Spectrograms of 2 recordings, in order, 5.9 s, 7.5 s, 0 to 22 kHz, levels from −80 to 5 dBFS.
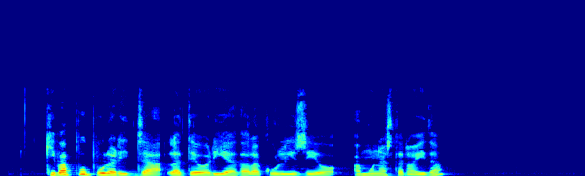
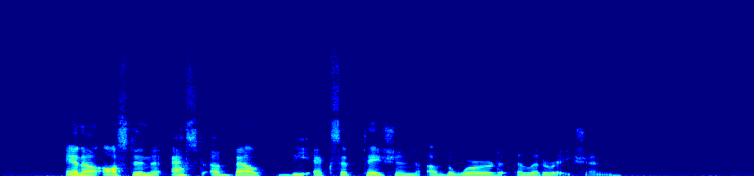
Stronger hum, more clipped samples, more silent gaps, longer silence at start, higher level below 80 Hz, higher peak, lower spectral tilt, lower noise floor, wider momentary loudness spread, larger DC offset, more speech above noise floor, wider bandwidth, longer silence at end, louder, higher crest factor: neither; neither; neither; second, 0.45 s vs 0.65 s; second, -82 dBFS vs -66 dBFS; first, -4 dBFS vs -14 dBFS; about the same, -6 dB/octave vs -7 dB/octave; first, -77 dBFS vs -69 dBFS; about the same, 12 LU vs 12 LU; neither; first, 52 dB vs 34 dB; second, 11 kHz vs 15.5 kHz; about the same, 1.45 s vs 1.35 s; first, -26 LUFS vs -35 LUFS; about the same, 22 dB vs 22 dB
